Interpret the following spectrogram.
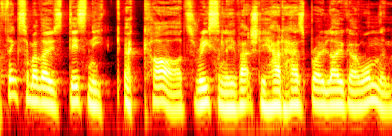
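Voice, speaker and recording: In a very clean recording with a silent background and a dry, close sound with no echo, a man with a fairly high pitch and a dark, mellow, somewhat breathy tone talks at a very fast pace with ordinary pitch variation. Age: 40s. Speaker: toy collector YouTuber. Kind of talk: casual chat. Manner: halting.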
